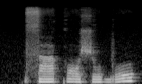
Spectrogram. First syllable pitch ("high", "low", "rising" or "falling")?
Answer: low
